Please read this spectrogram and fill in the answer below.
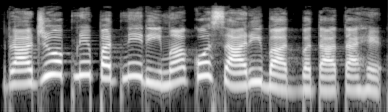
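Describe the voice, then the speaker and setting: A woman's voice: high voice, sing-song, normal speed, no echo, clean studio sound. A woman narrating a scripted children's moral story as a storyteller.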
